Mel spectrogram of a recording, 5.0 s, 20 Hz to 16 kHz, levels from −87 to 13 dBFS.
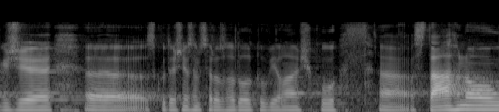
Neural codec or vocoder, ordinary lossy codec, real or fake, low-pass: none; AAC, 96 kbps; real; 7.2 kHz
